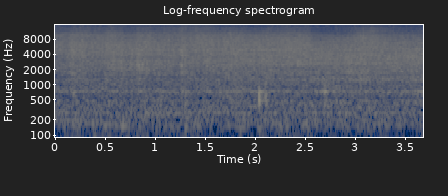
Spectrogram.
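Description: Chopped vegetables, including mushrooms, spinach, leek, chives, broccoli and cauliflower, cook in a pan for black bean stew, giving a soft, steady hiss that stays even and fairly faint throughout, with no voices.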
